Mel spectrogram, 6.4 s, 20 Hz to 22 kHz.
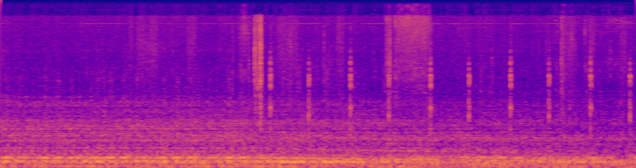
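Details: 2013 Ford Focus while driving, heard in cabin: deep steady drone under road noise; cause confirmed as bad left-front wheel bearing, replaced by dealer.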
